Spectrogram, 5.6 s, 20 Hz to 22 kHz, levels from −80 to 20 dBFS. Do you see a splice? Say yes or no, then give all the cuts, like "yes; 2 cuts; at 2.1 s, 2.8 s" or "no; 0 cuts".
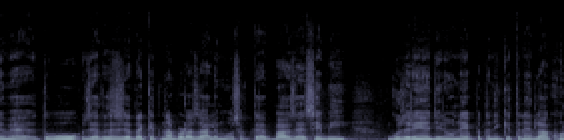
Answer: yes; 1 cut; at 2.7 s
